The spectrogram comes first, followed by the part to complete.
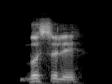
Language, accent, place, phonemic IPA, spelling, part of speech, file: French, France, Lyon, /bɔ.sle/, bosseler, verb, LL-Q150 (fra)-bosseler.wav
- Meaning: to emboss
